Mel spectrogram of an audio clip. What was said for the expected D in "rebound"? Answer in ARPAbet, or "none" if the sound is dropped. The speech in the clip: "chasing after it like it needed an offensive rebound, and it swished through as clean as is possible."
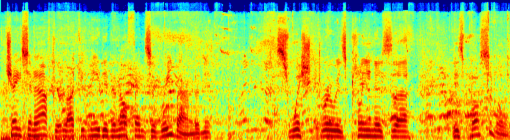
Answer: D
